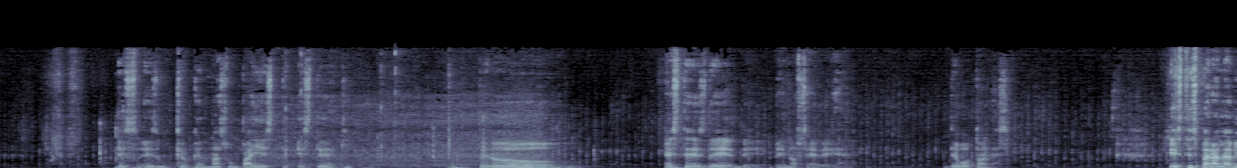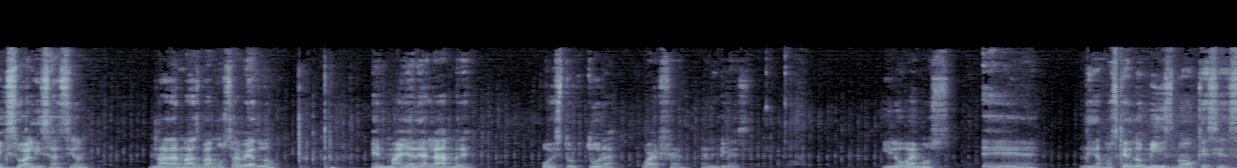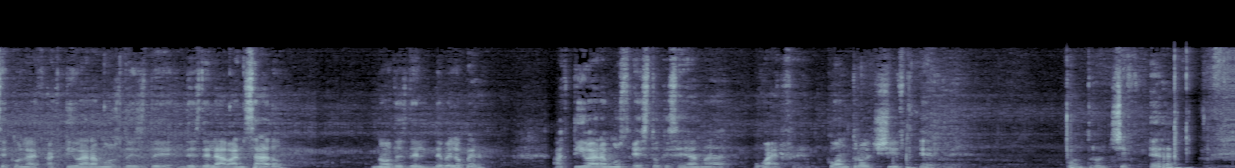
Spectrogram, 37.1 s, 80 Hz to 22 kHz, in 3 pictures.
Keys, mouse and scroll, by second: 1.3 alt+Tab, 1.9 Tab, 2.8 right click, 4.5 Escape, 5.5 alt+Tab, 12.3 Escape, 15.7 z, 20.0 click, 22.0-22.3 scroll down 1, 22.3-23.2 scroll up 1, 23.3 alt+Tab, 25.8 click, 33.7 Escape, 36.6 ctrl+shift+r.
